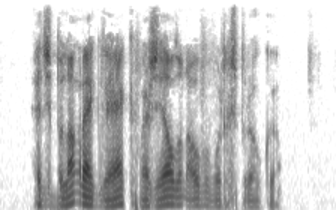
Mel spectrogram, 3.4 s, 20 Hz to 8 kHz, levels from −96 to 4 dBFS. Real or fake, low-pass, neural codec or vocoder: real; 7.2 kHz; none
